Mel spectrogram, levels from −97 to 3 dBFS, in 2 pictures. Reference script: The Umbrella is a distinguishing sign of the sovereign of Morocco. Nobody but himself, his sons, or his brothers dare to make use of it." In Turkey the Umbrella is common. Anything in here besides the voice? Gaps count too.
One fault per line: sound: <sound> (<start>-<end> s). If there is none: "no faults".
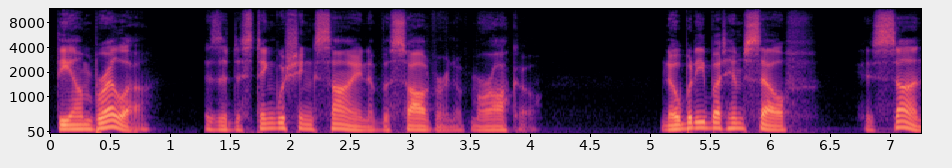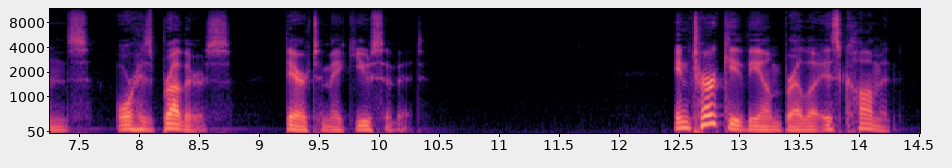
no faults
